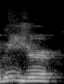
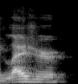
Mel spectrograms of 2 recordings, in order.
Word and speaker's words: leisure: Some people say leisure, I say leisure. It will highly depend where you're from, what accent you have, meaning what dialect you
